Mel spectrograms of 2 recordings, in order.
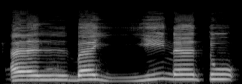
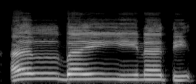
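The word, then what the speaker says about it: الْبَيِّنَةُ: Oke, berikutnya al-bayyinatu. al-bayyinatu. Nah, ini nanti akan banyak huruf-huruf yang bertasydid. Mohon dipraktekkan dengan mensukunkan dulu ya, Bapak Ibu sekalian ya. Jadi tidak al-bayyinati tapi bayyinatu.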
